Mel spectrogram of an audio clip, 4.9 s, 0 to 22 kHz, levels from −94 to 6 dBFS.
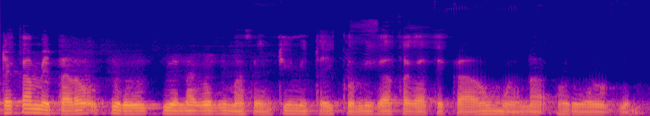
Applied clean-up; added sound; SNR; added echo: neural mask model Resemble Enhance denoiser.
